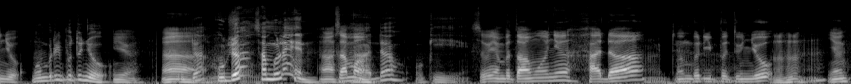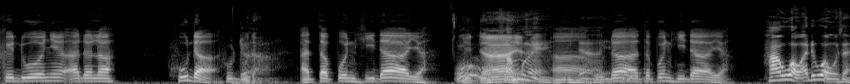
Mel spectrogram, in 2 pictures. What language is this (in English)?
Malay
